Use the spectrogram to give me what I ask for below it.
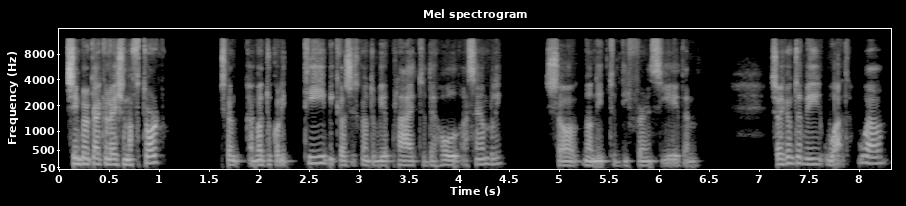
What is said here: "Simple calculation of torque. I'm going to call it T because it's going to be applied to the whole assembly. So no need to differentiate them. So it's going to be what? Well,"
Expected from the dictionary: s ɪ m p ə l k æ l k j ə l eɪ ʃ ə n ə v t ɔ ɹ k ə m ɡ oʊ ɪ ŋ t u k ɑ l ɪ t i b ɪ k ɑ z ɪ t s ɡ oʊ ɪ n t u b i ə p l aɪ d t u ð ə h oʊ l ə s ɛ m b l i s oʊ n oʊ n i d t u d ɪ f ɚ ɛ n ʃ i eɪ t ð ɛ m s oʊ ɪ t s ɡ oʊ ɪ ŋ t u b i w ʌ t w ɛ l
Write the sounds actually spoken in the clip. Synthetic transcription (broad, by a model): s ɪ m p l k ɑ l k j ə l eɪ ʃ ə n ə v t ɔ ɹ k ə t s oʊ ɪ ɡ t u k ɑ l ɪ t i b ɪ k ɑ s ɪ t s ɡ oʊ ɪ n t u b i ə p l aɪ d t u ð ə h oʊ l ə s ɛ m b l i s oʊ n oʊ n i d t u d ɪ f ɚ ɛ n s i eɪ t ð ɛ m s oʊ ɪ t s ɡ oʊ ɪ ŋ t u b i w ʌ t w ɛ l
